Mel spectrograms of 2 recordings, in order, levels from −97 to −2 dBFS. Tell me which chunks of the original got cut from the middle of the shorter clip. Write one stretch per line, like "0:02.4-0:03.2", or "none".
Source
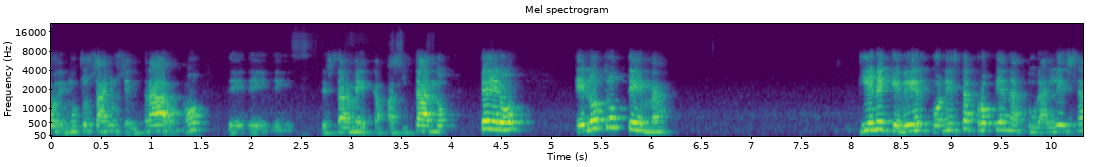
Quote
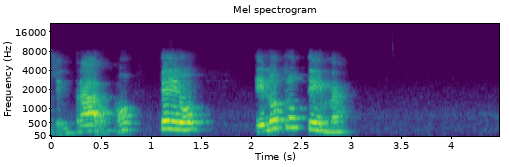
0:01.7-0:04.2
